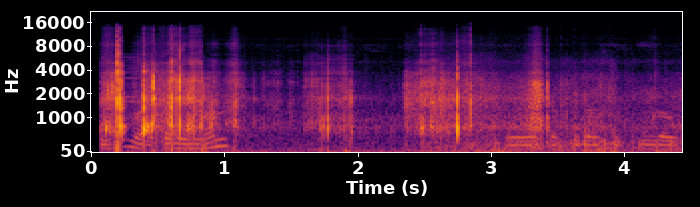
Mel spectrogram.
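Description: A person's voice speaking indistinctly in short bursts, with a few sharp clicks in between.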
